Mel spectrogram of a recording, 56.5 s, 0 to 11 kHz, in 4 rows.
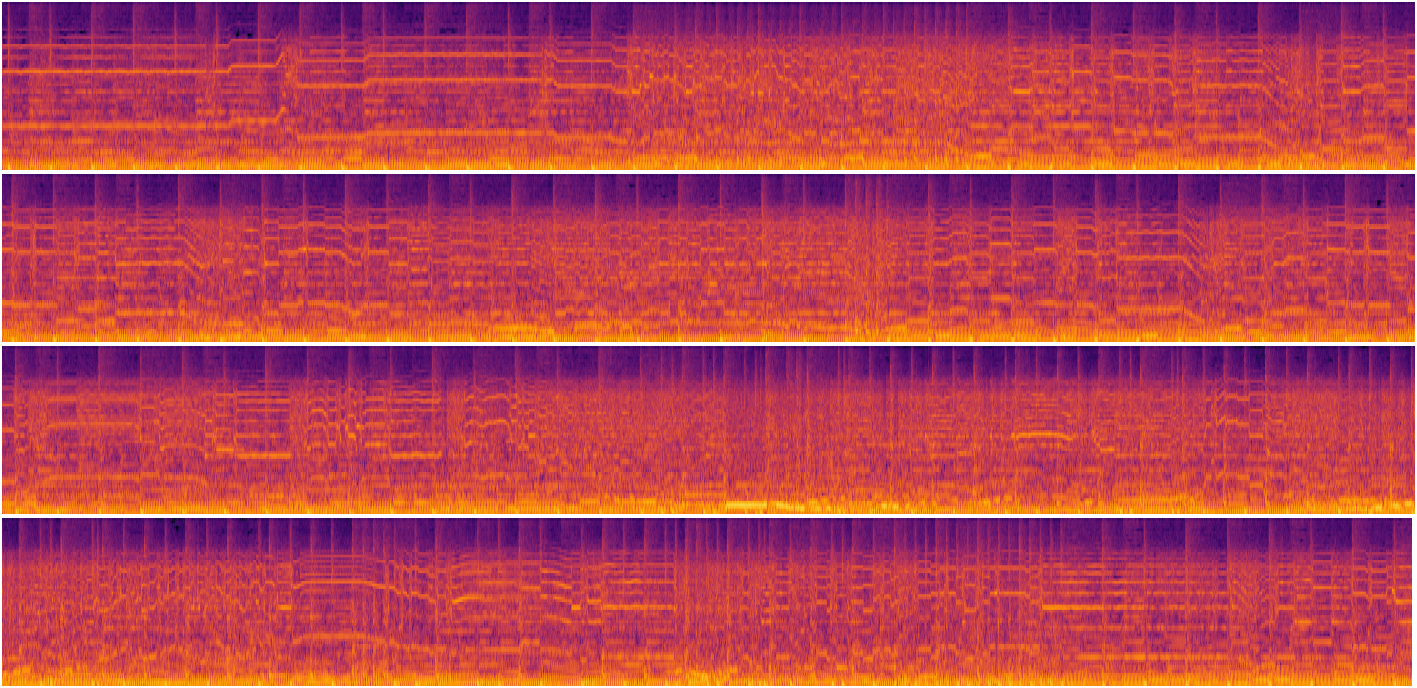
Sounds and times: Electric guitar: 0:00.0 - 0:56.4.

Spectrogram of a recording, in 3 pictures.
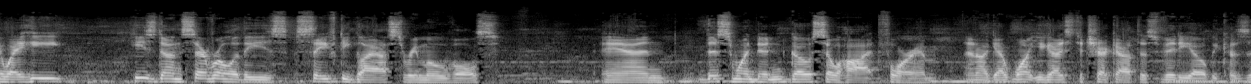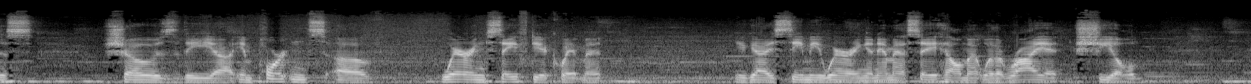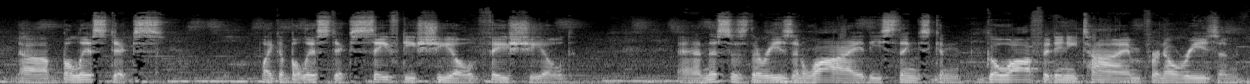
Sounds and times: Speech: 0:00.0 - 0:05.1, 0:06.0 - 0:13.0, 0:13.6 - 0:18.6, 0:19.8 - 0:24.0, 0:25.2 - 0:26.7, 0:27.6 - 0:30.8, 0:31.8 - 0:37.5.

